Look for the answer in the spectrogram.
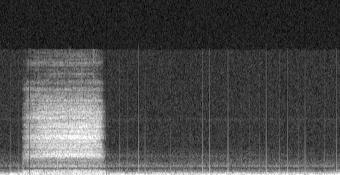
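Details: One drawn-out, breathy screech of about a second from wild barn owl nestlings battling over a mouse in their nest box, followed by quiet low hum and soft clicks.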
